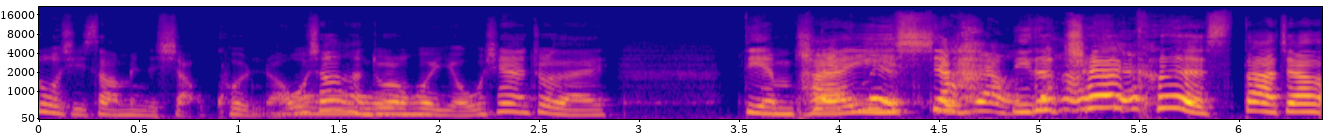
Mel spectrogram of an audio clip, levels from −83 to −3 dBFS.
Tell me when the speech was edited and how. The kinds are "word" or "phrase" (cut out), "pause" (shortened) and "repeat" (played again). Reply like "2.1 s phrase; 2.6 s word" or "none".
none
